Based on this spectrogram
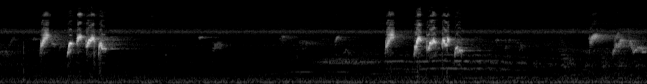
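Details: Kept red-whiskered bulbul singing two clear phrases of three or four quick, rich warbled notes about three seconds apart, then a shorter falling phrase, with a faint steady high tone throughout.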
